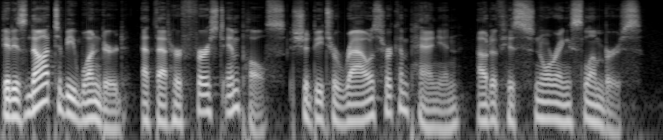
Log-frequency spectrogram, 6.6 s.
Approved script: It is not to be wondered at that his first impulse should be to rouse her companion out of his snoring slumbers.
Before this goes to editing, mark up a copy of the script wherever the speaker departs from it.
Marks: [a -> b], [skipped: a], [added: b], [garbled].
It is not to be wondered at that [his -> her] first impulse should be to rouse her companion out of his snoring slumbers.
